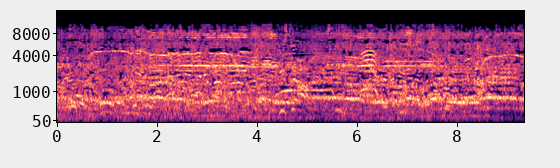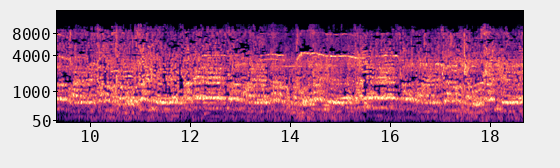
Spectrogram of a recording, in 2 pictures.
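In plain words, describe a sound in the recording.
A large crowd sings and chants loudly outdoors, close by.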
